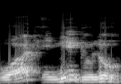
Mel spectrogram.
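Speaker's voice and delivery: ordinary delivery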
